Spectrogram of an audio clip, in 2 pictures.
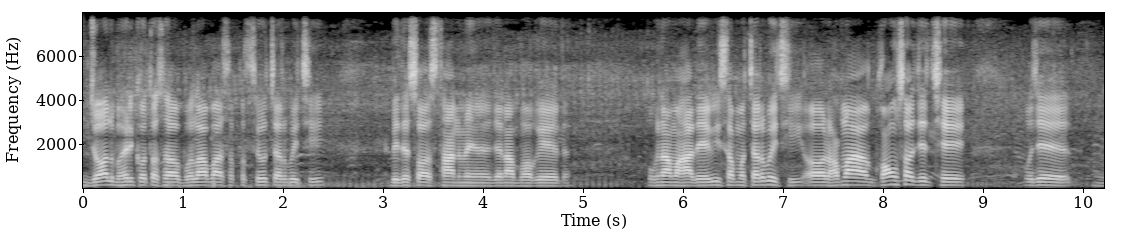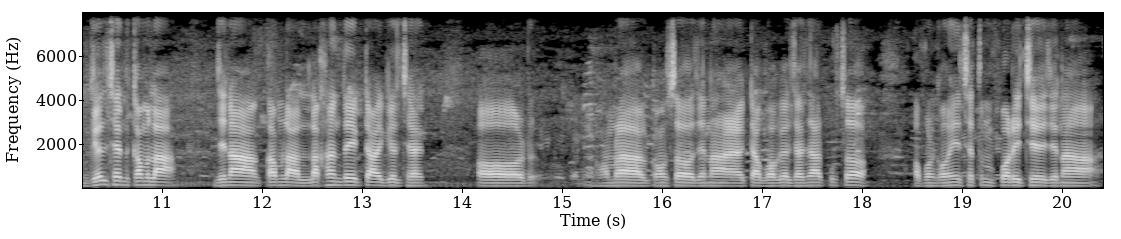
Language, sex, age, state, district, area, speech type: Maithili, male, 30-45, Bihar, Madhubani, rural, spontaneous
